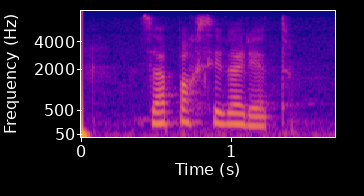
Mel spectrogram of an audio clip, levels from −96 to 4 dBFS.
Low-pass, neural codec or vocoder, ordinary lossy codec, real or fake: 7.2 kHz; none; none; real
